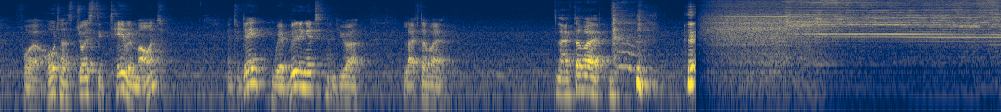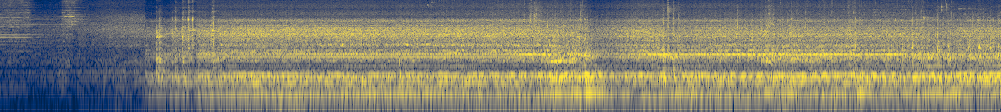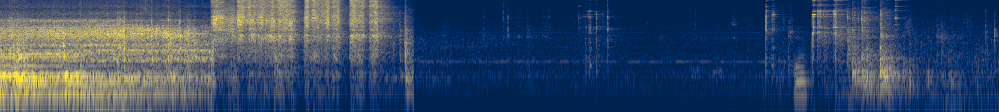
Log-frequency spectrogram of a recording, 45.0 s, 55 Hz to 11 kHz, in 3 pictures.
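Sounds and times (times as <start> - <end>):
power tool whining: 17.2 - 33.8.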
